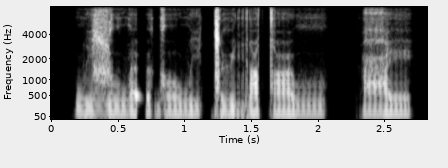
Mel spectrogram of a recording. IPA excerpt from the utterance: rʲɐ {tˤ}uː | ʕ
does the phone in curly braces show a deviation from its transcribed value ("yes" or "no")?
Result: no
